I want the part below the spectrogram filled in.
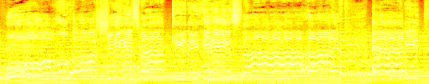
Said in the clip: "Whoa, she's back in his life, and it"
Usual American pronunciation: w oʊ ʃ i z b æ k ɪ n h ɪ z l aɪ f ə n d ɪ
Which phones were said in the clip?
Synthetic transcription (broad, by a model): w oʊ ʃ i z b æ k ɪ n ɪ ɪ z l aɪ f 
